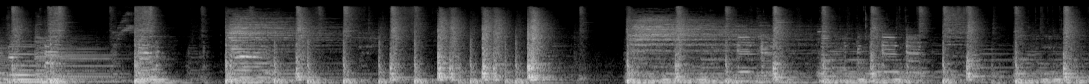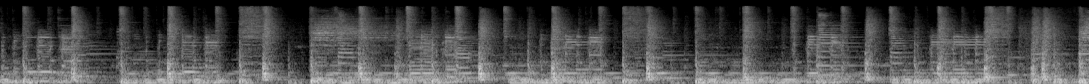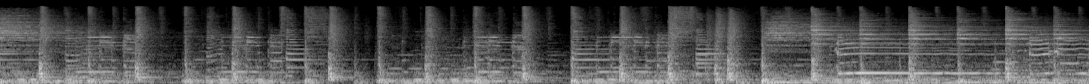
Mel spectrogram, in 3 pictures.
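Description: Live instrumental band music: drum kit with snare, rimshots and bass drum over electric bass and electric guitar, with flute joining. The opening seconds are stop-start ensemble hits with short breaks, and from about six seconds in the band settles into a steady full groove.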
